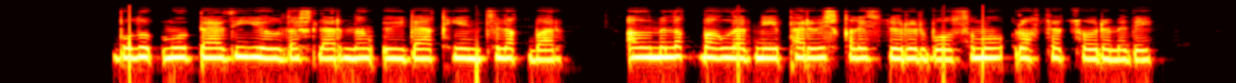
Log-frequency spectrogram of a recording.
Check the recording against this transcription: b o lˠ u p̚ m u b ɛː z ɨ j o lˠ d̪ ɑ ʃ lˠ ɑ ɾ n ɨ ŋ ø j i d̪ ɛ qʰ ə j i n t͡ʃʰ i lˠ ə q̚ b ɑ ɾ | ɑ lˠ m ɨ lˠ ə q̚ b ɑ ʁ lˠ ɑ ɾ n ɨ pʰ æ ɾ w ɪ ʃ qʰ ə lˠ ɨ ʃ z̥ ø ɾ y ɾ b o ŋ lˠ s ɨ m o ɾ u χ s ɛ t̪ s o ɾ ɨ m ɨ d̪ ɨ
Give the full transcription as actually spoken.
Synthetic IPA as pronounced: b o lˠ u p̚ m u b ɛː z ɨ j o lˠ d̪ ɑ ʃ lˠ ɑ ɾ n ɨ ŋ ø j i d̪ ɛ qʰ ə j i n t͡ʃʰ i lˠ ə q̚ b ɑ ɾ | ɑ lˠ m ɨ lˠ ə q̚ b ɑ ʁ lˠ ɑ ɾ n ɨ pʰ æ ɾ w ɪ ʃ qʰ ə lˠ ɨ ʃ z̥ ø ɾ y ɾ b o lˠ s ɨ m u ɾ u χ s ɛ t̪ s o ɾ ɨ m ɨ d̪ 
